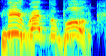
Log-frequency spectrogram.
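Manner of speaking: shrill, very high, loud screeching scream. Playing a character at the table, screaming in character. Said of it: "I'm screaming".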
